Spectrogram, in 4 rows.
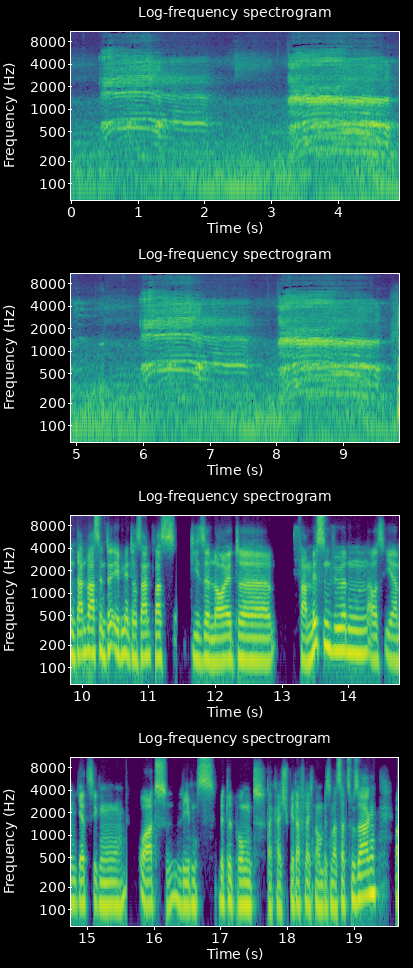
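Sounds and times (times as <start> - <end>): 
flock of sheep bleating: 0.4 - 2.2, 3.2 - 5.4, 6.0 - 9.8
speech: 9.8 - 19.6.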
